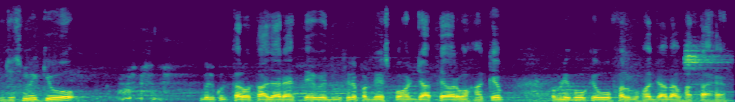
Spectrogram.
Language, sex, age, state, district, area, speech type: Hindi, male, 30-45, Bihar, Darbhanga, rural, spontaneous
